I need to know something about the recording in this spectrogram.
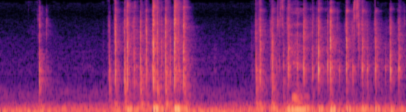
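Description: Keys clicking on a computer keyboard: a single press, then two quick runs of rapid keystrokes.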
